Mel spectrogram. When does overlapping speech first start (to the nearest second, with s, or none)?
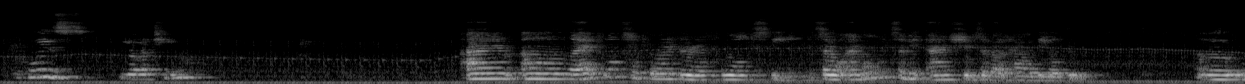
none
